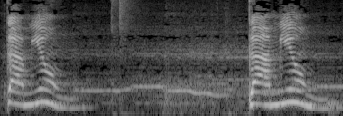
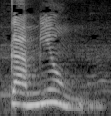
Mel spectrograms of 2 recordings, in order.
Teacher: ¿En dónde encontramos la intensidad o la fuerza de voz? En la última sílaba, que es on.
